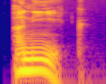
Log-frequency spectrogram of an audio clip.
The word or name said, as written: अनीक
